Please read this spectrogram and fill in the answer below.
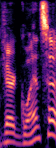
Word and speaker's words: vergüenza: Vergüenza or vergüenza? Vergüenza. Vergüenza. Now, G-U is Dad, pronounced as a W.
